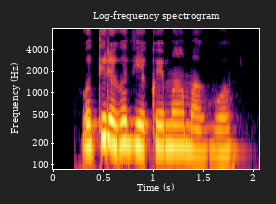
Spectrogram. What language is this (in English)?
Kikuyu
